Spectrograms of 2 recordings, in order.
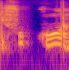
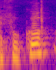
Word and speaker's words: Foucault: que foi é de Foucault, né? – É Foucault? Ah, bom.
